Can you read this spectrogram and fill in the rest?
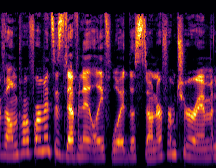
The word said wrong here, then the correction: True Romance: Your pronunciation of True Romance is not iconic.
